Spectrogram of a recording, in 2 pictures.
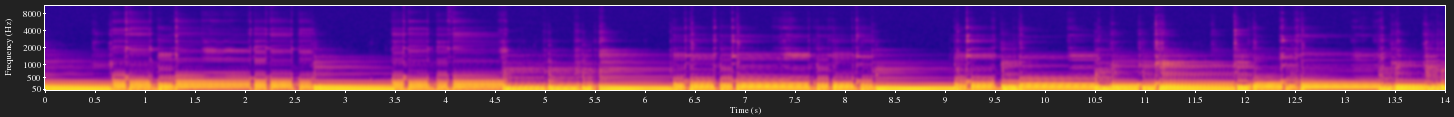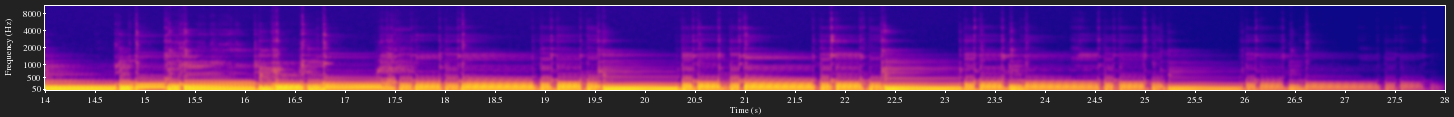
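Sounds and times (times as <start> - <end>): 
blues bass line: 0.0 - 27.9.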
